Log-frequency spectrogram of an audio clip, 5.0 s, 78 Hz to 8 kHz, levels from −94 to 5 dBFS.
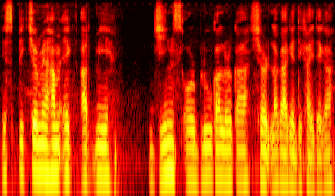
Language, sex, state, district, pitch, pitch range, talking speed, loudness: Hindi, male, Meghalaya, West Garo Hills, 120 Hz, 115-135 Hz, 190 wpm, -22 LUFS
